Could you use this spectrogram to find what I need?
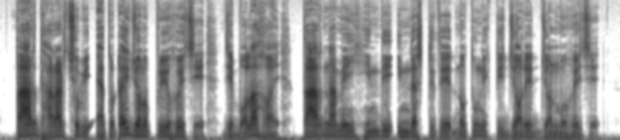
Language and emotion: Bengali, neutral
